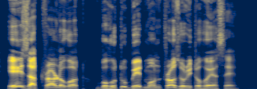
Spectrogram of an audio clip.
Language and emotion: Assamese, neutral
